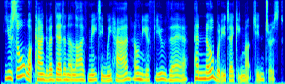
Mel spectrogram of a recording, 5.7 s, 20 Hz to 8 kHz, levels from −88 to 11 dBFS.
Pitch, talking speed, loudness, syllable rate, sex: 190 Hz, 220 wpm, -19 LUFS, 5.7 syllables/s, female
